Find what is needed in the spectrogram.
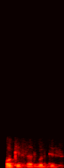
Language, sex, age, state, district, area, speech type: Kannada, male, 18-30, Karnataka, Tumkur, rural, conversation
